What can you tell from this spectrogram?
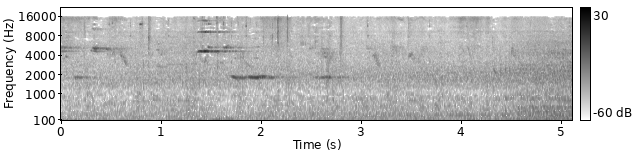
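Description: Outdoor street ambience: footsteps on a paved pavement over a steady low rumble, with a few short, high bird chirps.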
